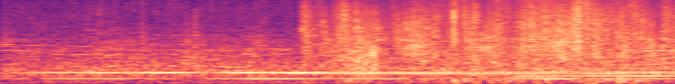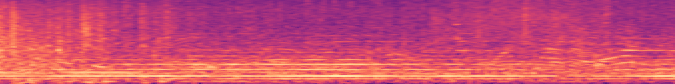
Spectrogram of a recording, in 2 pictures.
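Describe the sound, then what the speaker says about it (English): Heavy rain in the video game What Remains of Edith Finch pours down around a tent during a storm, a dense hiss of falling water that swells and lingers beneath a low sustained musical tone. "The rain came down in buckets then"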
